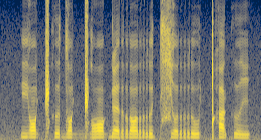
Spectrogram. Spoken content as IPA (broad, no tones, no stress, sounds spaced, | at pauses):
j ɔ ǁʰ ɯ d ɔ ɡ͡ǁ ɔ ɠ ɛ r ɔ r u tʲ ɕ o r u ǃʰ a k ɯ i̯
